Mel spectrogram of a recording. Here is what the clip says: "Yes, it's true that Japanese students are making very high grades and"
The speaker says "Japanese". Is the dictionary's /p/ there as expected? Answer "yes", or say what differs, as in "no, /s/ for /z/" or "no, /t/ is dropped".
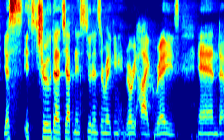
yes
